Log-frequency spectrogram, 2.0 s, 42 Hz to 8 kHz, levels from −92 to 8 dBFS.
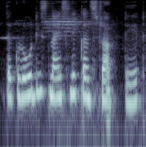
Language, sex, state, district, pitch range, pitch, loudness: English, female, Assam, Kamrup Metropolitan, 230-265 Hz, 245 Hz, -16 LUFS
